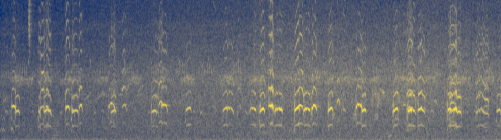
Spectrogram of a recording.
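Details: Alarm calls of African skimmers defending days-old chicks from a monitor lizard early in the season: repeated harsh, barking yelps in short groups, several birds calling over one another, with a steady high background hiss.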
